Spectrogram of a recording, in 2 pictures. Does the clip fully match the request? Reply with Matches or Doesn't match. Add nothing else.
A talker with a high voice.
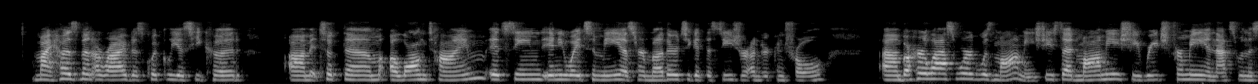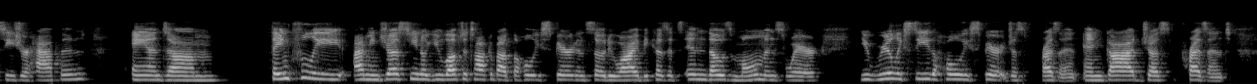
Matches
